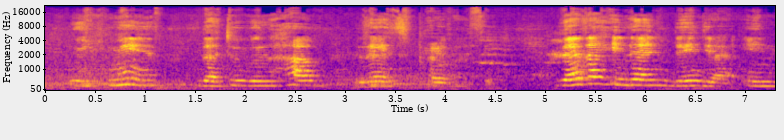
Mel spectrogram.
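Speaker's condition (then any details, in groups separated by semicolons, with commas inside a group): Cerebral palsy; from birth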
